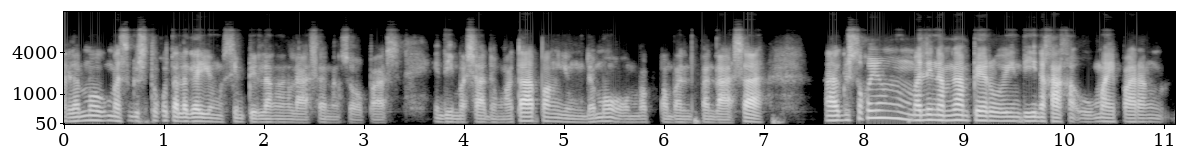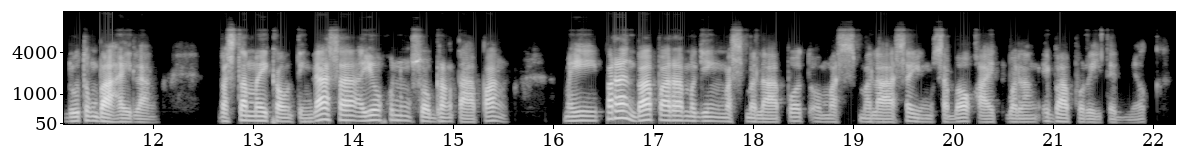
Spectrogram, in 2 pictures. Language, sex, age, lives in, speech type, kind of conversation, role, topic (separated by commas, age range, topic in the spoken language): Filipino, male, 40-44, Philippines, read, expert-assistant, asker, Paano matutong magluto ng iba't ibang ulam kahit walang pormal na training?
